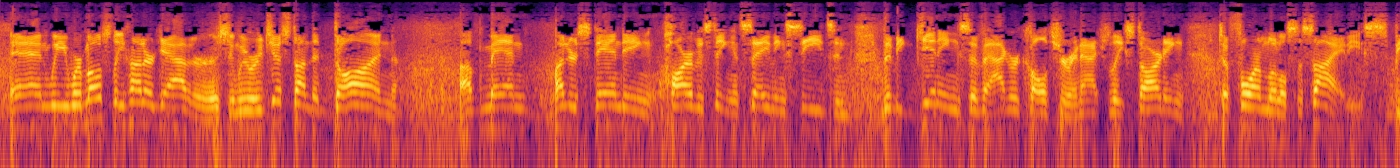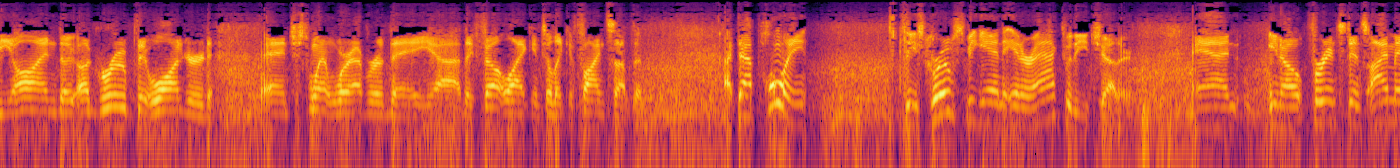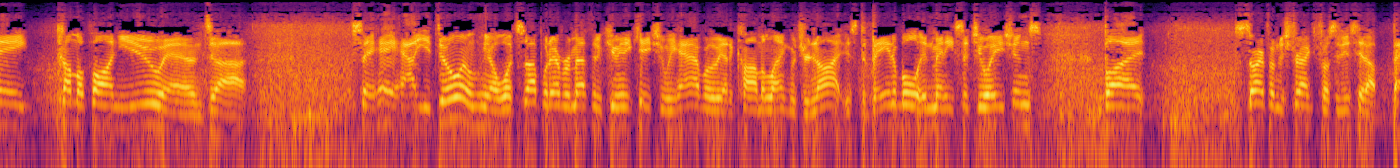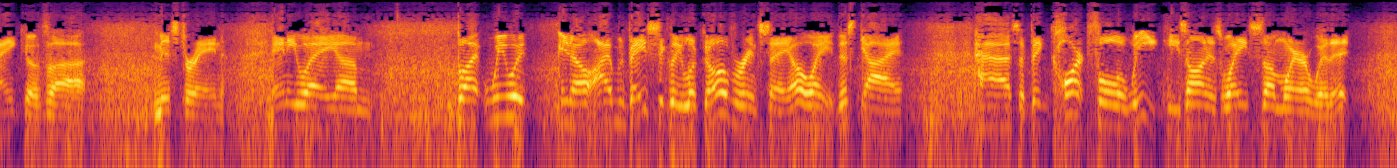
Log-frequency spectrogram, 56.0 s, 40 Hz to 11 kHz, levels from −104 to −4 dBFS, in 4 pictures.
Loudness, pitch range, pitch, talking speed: -13 LUFS, 140-170 Hz, 155 Hz, 160 wpm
